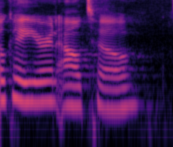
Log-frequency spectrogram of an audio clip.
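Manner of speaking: plain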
